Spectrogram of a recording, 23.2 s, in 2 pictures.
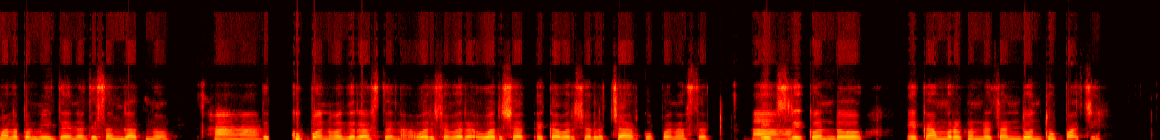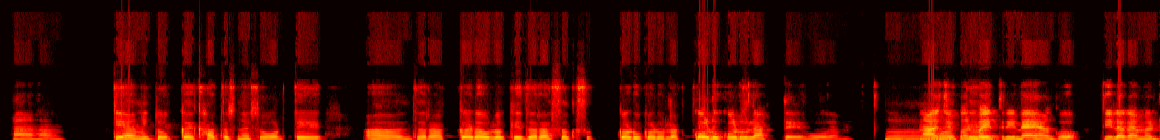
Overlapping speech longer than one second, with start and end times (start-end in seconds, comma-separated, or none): none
